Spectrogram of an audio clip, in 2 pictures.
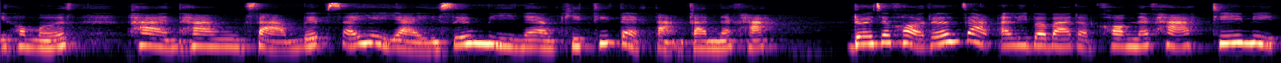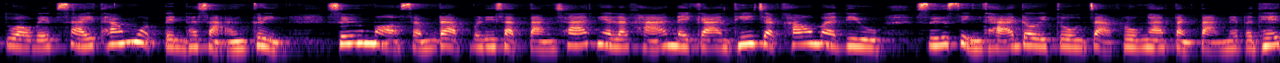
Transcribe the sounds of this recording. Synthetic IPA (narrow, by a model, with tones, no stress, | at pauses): i˧kʰɔ˧mːɤː˦˥spʰaː˨˩nt̪ʰaː˧ŋsaː˩˦mwe˦˥p̚sa˦˥jːa˨˩jːa˨˩jsɯ˥˩ŋmiː˧nɛː˧wkʰi˦˥t̪ʰːiː˥˩t̪ɛː˨˩k̚t̪aː˨˩ŋka˧nːa˦˥kʰa˦˥ | doː˧jt͡ɕa˨˩kʰɔː˨˩˦ɾɤː˥˩mt͡ɕaː˨˩k̚ʔaː˧liː˧˩baː˧baː˧dɔ˨˩t̪̚kʰɔ˧mna˦˥kʰa˦˥t̪ʰiː˥˩miː˧t̪u˧ɐwe˦˥p̚sa˦˥jt̪ʰa˦˥ŋmo˨˩t̪̚pe˧npʰaː˧saː˩˦ʔa˧ŋkɾi˨˩t̪̚ | sɯ˥˩ŋmɔ˨˩sa˩˦mɾa˨˩p̚bɔː˧ɾi˦˥sa˨˩t̪ːaː˨˩ŋt͡ɕʰaː˥˩t̪̚ŋa˧nɾa˧kʰaː˦˥na˧jkaː˧nt̪ʰiː˥˩t͡ɕa˨˩kʰa˥˩wmaː˧di˧w | sɯː˦˥si˩˦nkʰaː˦˥doː˧jt̪ɾo˧ŋt͡ɕaː˨˩k̚ɾoː˧ŋːaː˧nt̪aː˨˩ŋt̪aː˨˩ŋna˧jpɾa˧t̪ʰeː˥˩t̪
